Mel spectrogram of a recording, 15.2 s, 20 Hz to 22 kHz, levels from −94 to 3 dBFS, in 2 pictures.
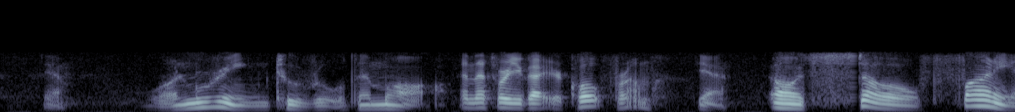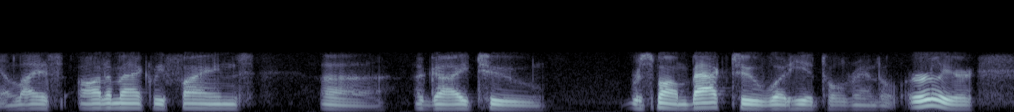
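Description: At 6.38 s, right after "from yeah oh it's", a packet loss with pitch repetition lasts about 60 ms, to 6.44 s. That length fits three 20 ms packets going missing. The receiver bridged the gap by looping the last pitch period, so the speech briefly stalls into a held, buzzy tone before "funny elias automatically finds" resumes. A waveform shows identical repeating cycles there. A spectrogram shows frozen, flat harmonic lines within the 250 to 3400 Hz band of the G.711 telephone line.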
